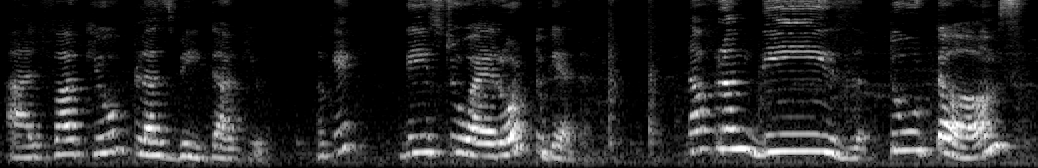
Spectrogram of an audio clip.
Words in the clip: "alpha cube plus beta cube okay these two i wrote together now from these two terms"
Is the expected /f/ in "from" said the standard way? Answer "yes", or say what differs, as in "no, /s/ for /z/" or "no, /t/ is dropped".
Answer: yes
